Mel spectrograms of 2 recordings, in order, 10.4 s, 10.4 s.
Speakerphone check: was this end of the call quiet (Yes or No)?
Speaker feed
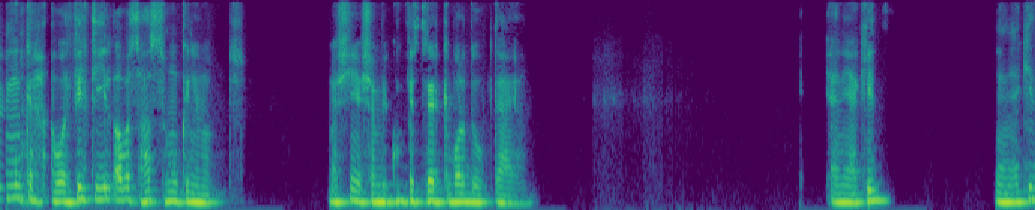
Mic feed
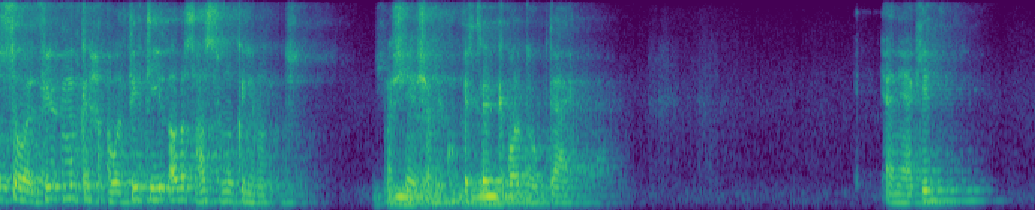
No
